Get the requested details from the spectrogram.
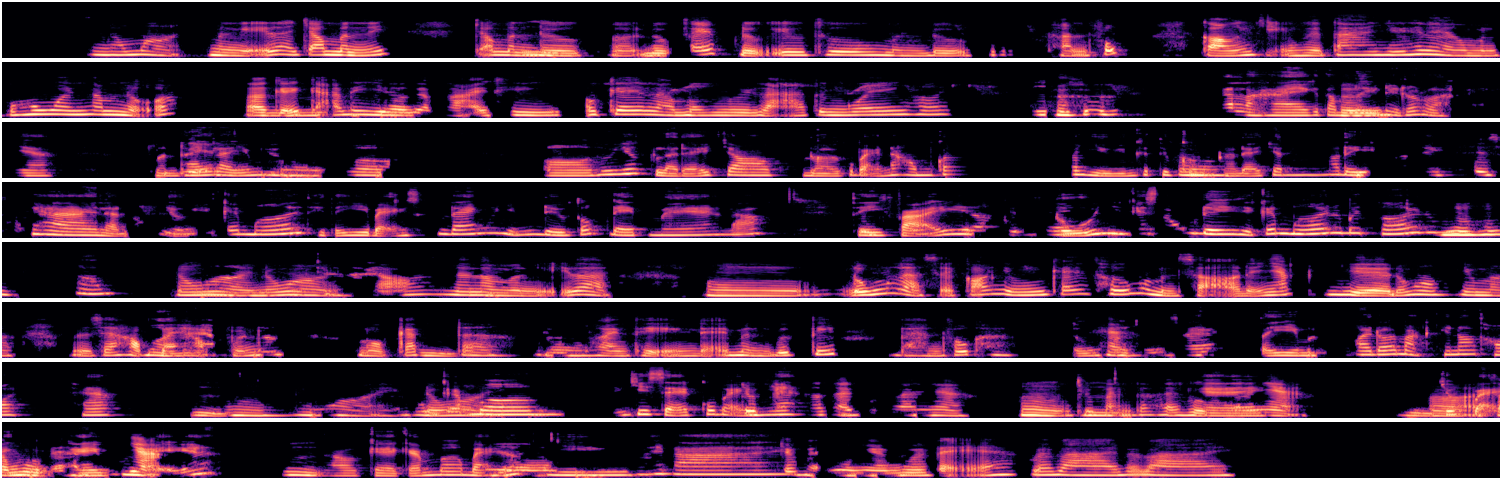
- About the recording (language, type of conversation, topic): Vietnamese, unstructured, Bạn có lo sợ rằng việc nhớ lại quá khứ sẽ khiến bạn tổn thương không?
- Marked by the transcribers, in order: static; mechanical hum; other background noise; bird; distorted speech; unintelligible speech; chuckle; chuckle; unintelligible speech; tapping; unintelligible speech; unintelligible speech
